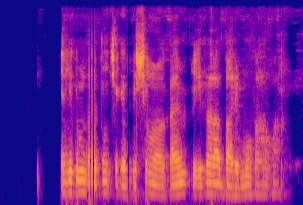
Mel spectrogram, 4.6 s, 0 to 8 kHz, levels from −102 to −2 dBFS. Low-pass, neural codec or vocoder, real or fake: 7.2 kHz; codec, 44.1 kHz, 3.4 kbps, Pupu-Codec; fake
